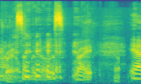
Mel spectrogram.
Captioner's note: laughs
